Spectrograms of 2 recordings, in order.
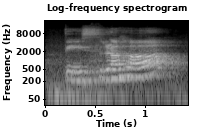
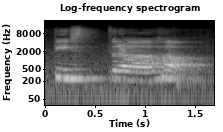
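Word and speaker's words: तिस्रः: कह रही हूँ because the common mistake even adults make while the pronunciation of the last letter is concerned, they call it तीस्त्रः। तीस्त्रः नहीं है, चतस्त्रः नहीं है। It is not स, त and र, स्त्र, no, it is स्र।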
